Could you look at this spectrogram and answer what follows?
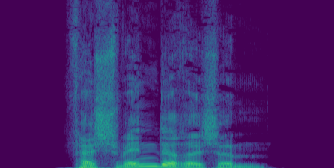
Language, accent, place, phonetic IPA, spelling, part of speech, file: German, Germany, Berlin, [fɛɐ̯ˈʃvɛndəʁɪʃm̩], verschwenderischem, adjective, De-verschwenderischem.ogg
- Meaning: strong dative masculine/neuter singular of verschwenderisch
